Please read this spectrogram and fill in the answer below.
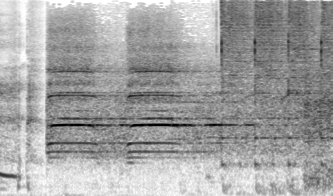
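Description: Live concert recording playing through speakers: a whistle-like chord of held tones sounds in three blasts, the last one longest, as the crowd noise swells near the end. A short laugh comes just before it.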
